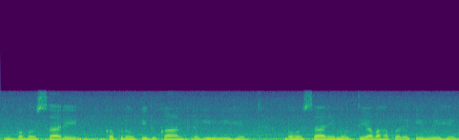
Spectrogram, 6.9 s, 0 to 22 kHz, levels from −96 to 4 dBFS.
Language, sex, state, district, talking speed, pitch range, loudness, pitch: Hindi, female, Bihar, Patna, 140 wpm, 175-190 Hz, -14 LUFS, 180 Hz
